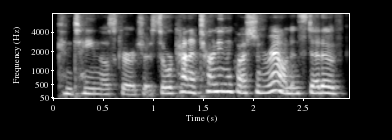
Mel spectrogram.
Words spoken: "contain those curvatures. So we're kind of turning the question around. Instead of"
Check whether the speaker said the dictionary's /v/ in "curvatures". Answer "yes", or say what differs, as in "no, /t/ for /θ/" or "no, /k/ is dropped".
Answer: no, /v/ is dropped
